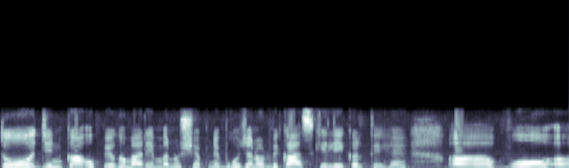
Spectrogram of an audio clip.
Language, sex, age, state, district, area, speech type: Hindi, female, 60+, Rajasthan, Jaipur, urban, spontaneous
